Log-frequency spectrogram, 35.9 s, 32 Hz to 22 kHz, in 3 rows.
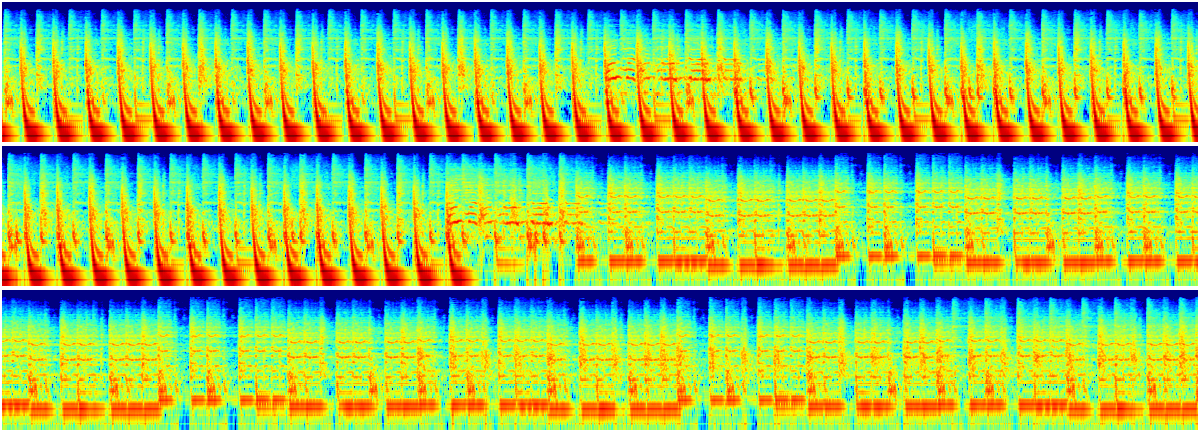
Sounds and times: Music: 0.0s - 35.8s.

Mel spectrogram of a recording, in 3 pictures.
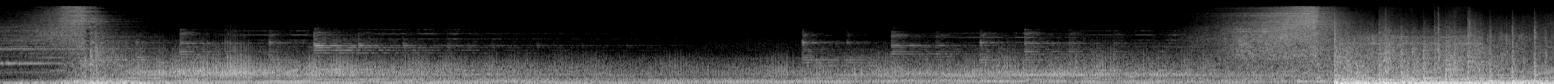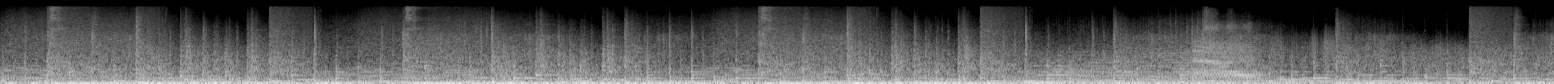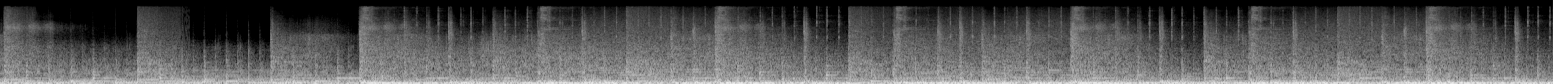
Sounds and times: Soundtrack music: 25.4s - 29.3s
Theme music: 26.8s - 28.8s.

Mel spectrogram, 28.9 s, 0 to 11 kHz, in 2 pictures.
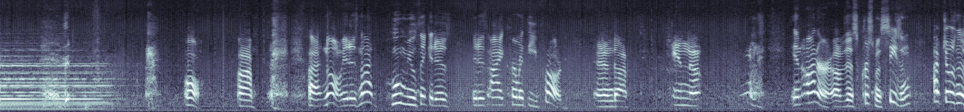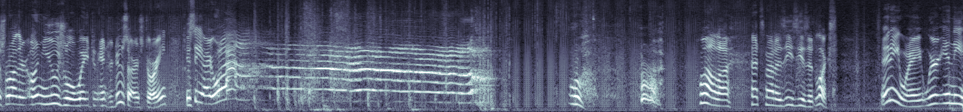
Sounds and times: Speech: 2.8s - 3.9s, 4.6s - 9.4s, 10.0s - 10.5s, 11.1s - 18.2s, 25.0s - 27.0s, 27.7s - 28.9s.

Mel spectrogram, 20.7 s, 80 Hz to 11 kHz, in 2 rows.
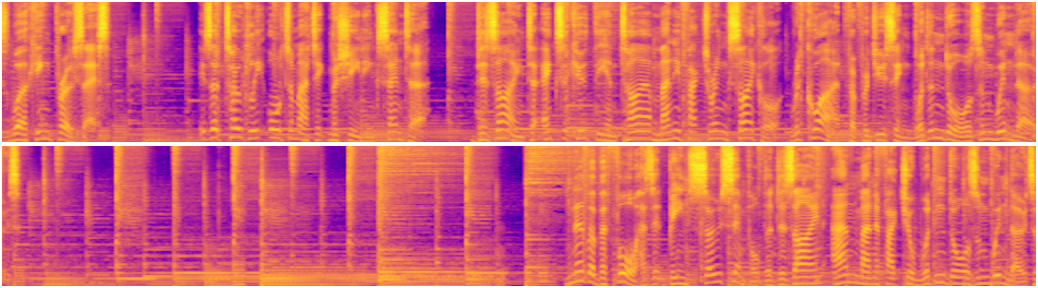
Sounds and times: Speech: 0.0s - 1.1s, 2.0s - 10.6s, 16.0s - 20.6s
Music: 0.0s - 20.6s.

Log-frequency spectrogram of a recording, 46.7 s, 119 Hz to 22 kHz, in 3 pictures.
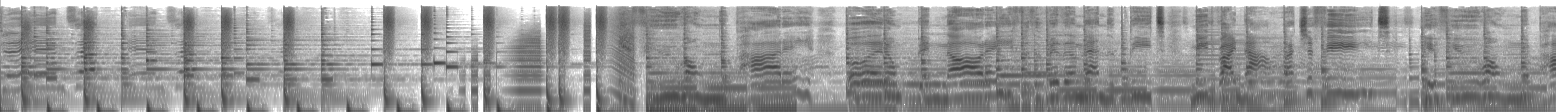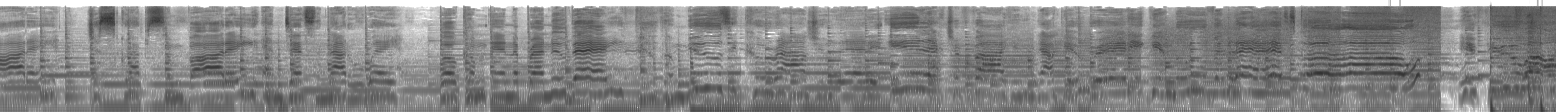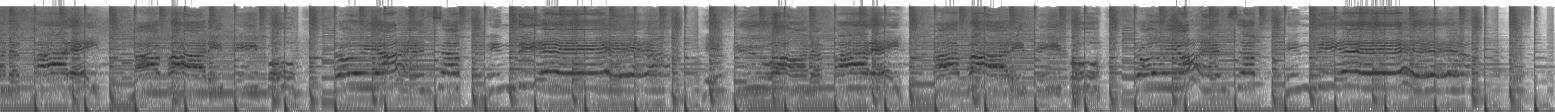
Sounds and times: Music: 0.0s - 46.6s.

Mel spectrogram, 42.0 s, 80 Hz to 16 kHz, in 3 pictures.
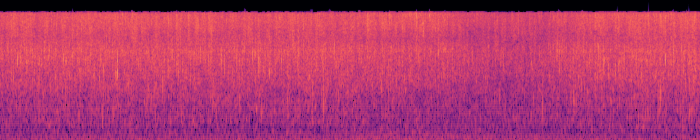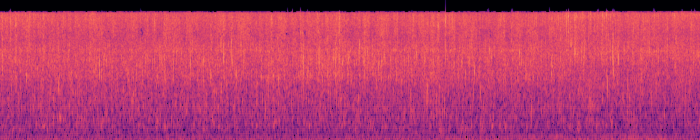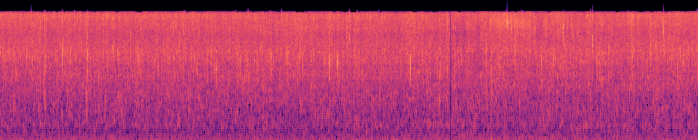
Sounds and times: Outside, rural or natural: 0.0s - 41.9s.

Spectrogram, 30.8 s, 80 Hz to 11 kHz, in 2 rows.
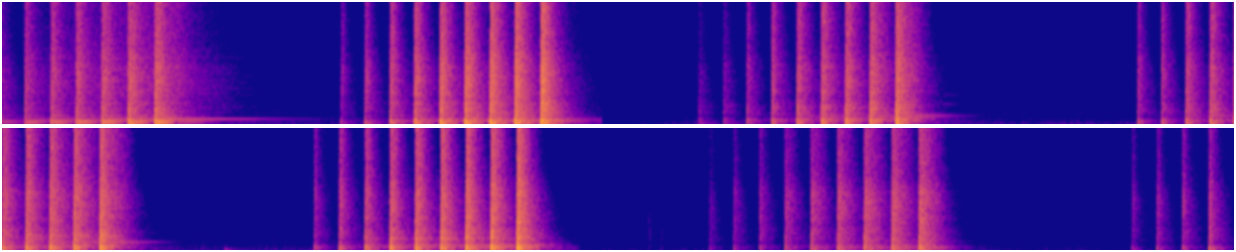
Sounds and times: Drum: 0.0s - 2.3s, 4.2s - 7.1s, 8.9s - 11.4s, 14.2s - 16.9s, 19.3s - 22.2s, 24.4s - 27.2s, 29.6s - 30.8s.

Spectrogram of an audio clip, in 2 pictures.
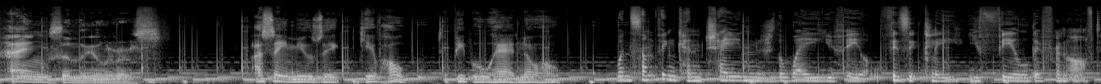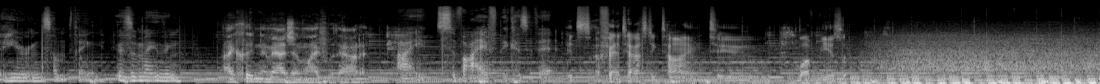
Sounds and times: Speech: 0.0s - 1.6s, 2.6s - 5.6s, 6.2s - 19.6s
Music: 0.0s - 22.0s.

